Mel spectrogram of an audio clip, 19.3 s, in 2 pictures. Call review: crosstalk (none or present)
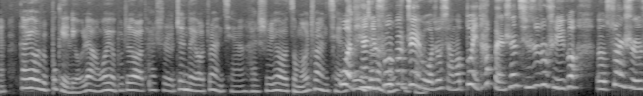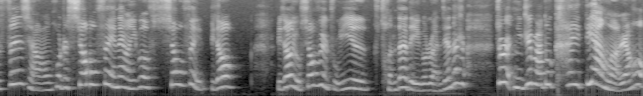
present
